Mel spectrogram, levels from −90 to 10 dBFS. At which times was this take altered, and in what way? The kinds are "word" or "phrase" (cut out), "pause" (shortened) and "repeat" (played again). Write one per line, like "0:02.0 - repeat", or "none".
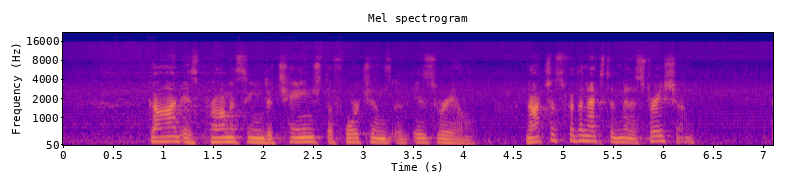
none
